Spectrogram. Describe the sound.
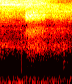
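A person hisses like a snake, one steady, airy sibilant breath held for about a second and a half, moderately loud, with no talking around it.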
